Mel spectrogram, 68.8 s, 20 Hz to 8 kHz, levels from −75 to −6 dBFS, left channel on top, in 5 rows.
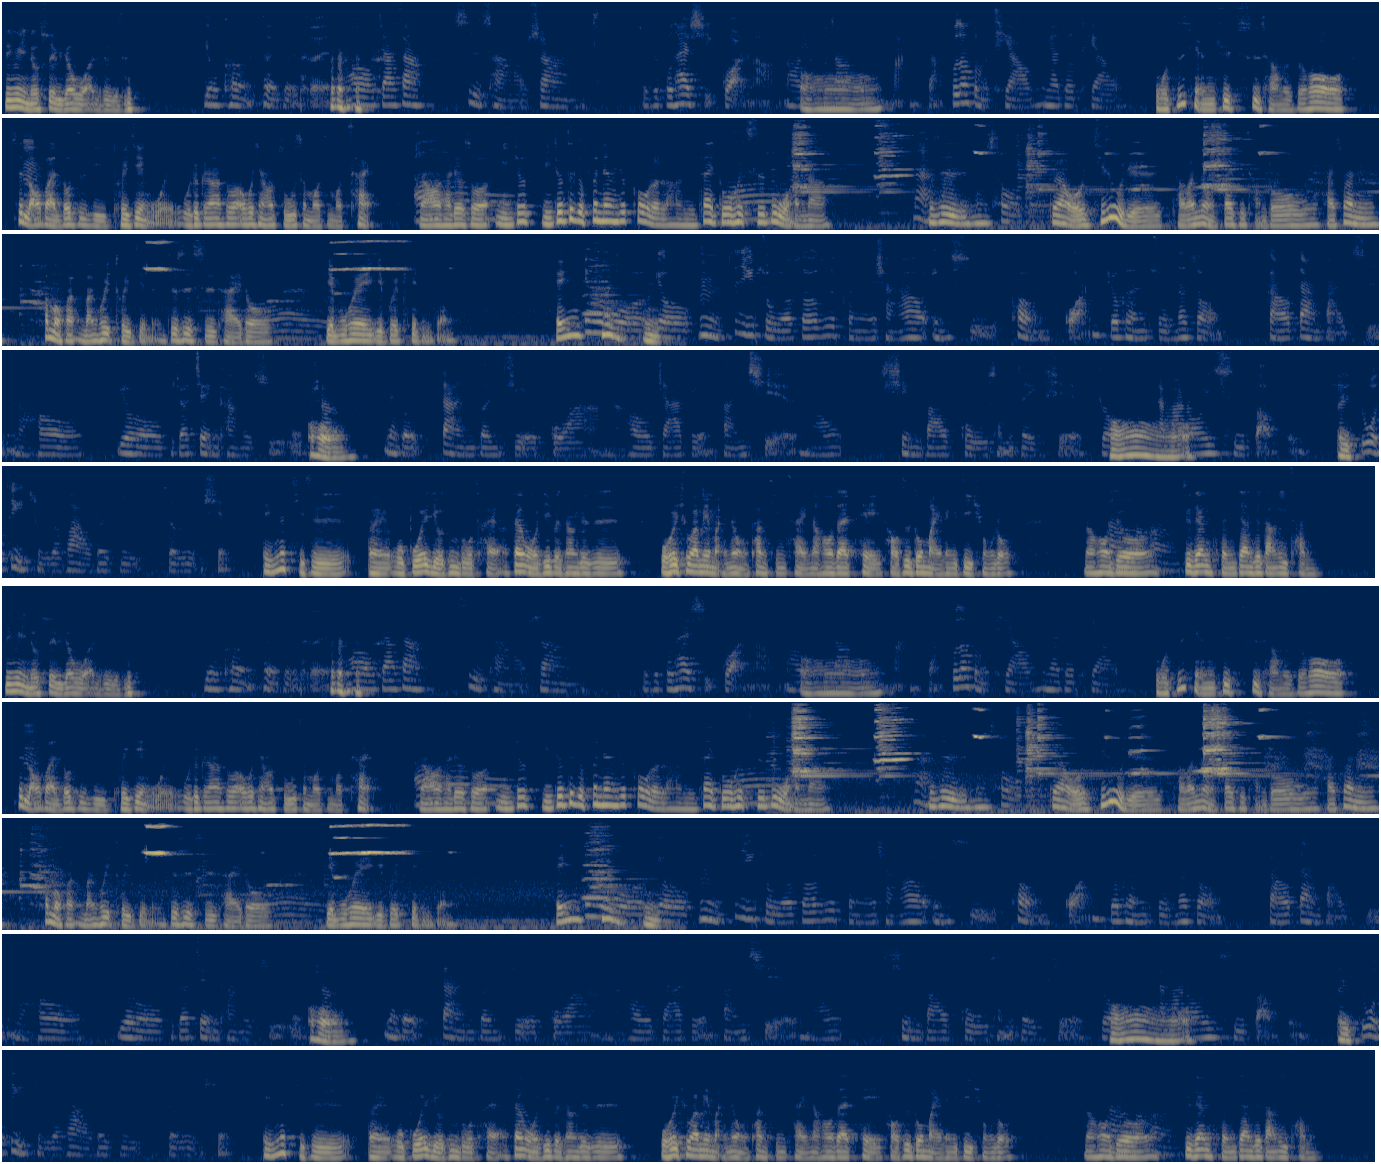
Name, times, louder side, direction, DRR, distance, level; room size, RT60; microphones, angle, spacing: voice 1, 0.0-1.3 3.3-3.5 8.0-8.8 11.5-13.4 13.9-17.5 17.9-22.0 23.0-23.7 24.3-27.6 28.0-30.2 30.8-32.1 33.1-34.1 44.4-44.8 52.4-53.2 54.7-54.8 57.7-61.3 61.7-65.2 65.9-66.6 66.9-68.2, left 3 dB, 35° left, 0.5 m, -35 dB
voice 2, 2.0-6.0 6.4-11.2 14.0-14.4 17.9-19.0 21.0-21.9 22.9-24.4 30.0-30.9 33.3-39.8 40.2-42.1 42.5-44.7 45.1-49.7 50.1-52.5 52.8-57.4 62.1-62.4 66.1-66.9, left 3 dB, 50° left, 1.3 m, -51 dB
sound 1, 21.5-22.9 23.5-26.6 26.8-26.9 27.3-28.1 28.9-29.6 29.9-30.4 30.7-31.6 32.0-33.0 33.3-34.1, right 10 dB, 40° right, 0.4 m, -32 dB
10.5 x 4.6 x 7.2 m
head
